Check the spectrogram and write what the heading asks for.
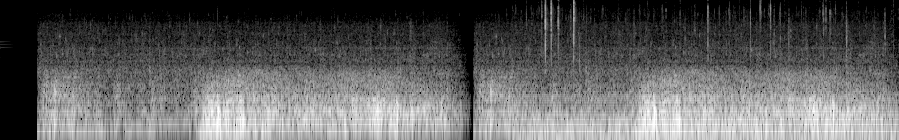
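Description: Rain-and-thunder ambience: a steady hiss of rain with low rolling rumbles of thunder, one swelling about four seconds in and another past the middle. It fades out briefly just after halfway and comes straight back, now with light crackling drops.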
